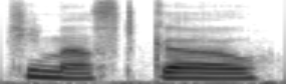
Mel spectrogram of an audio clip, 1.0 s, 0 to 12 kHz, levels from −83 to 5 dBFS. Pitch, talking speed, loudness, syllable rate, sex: 180 Hz, 190 wpm, -16 LUFS, 3.6 syllables/s, female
